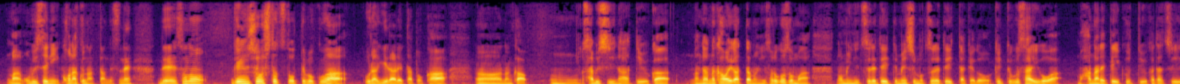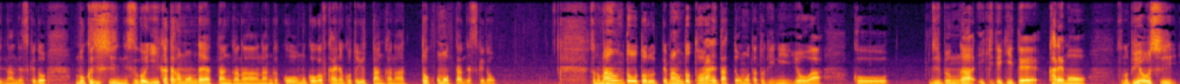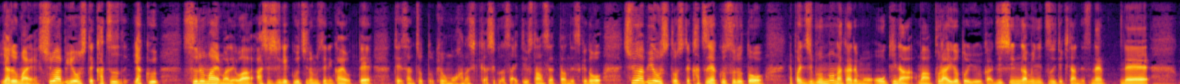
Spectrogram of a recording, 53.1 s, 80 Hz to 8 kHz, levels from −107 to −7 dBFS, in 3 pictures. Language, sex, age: Japanese, male, 50-69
